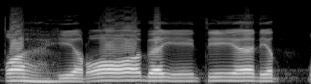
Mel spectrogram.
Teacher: Tandanya ada tanda seperti ini juga, tapi kita lihat posisi huruf hamzahnya. Posisi huruf hamzahnya pada satu kata, pada lafal kata taifin. Sehingganya to-nya tetap dipanjangkan 4 atau 5, tapi hukum tajwidnya berbeda. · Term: mad wajib muttasil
